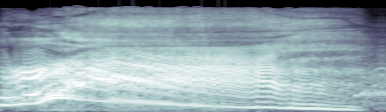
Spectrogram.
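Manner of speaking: mock angry roar. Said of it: "I was like".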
